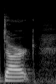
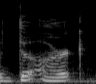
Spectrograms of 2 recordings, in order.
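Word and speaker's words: D'arc: anyways, okay, you've got dark. I've never known how to pronounce it. It's a D and then an apostrophe ARC, but I sound mean if I go dark. That doesn't sound very nice.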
